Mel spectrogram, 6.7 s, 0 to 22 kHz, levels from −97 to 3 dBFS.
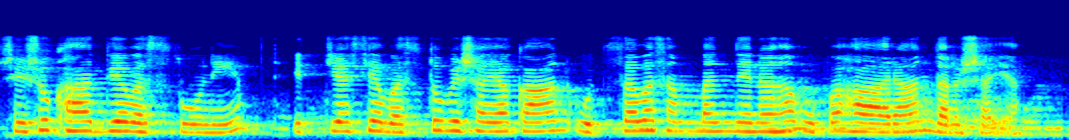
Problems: background sounds at intervals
